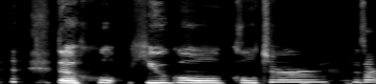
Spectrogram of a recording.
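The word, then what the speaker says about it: Hügelkultur: Okay, the first one says, I don't know if I don't think I'm going to pronounce this right. The hugelkultur, is that right? Okay. Yeah, hugelkultur, yeah.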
